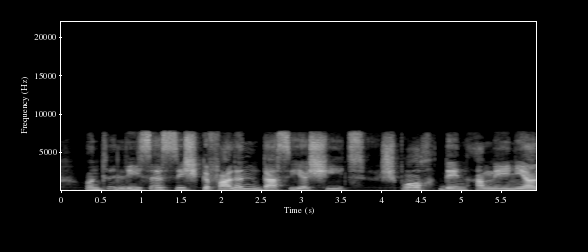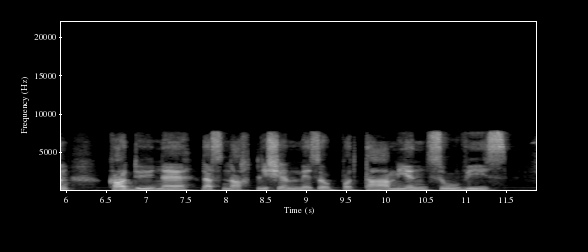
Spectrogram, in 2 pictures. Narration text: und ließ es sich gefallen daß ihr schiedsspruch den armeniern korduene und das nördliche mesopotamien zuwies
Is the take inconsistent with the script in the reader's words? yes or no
yes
